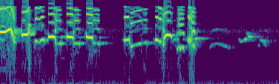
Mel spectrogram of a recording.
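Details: Oriental magpie-robin (kacer) in energetic chattering song, ngoceh gacor style: rapid sharp chips and clicks mixed with high whistled notes and slurred phrases, bursts about every quarter second, fading to softer distant whistles.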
